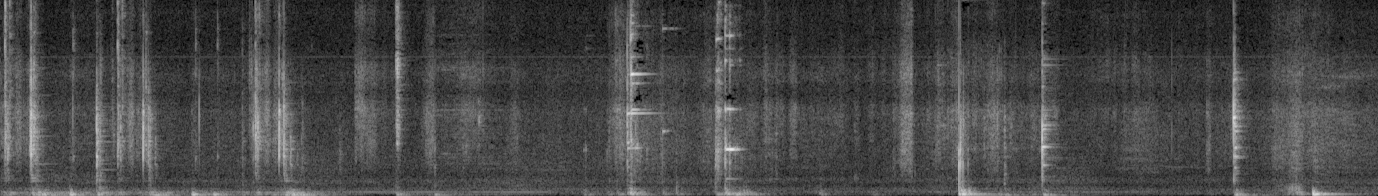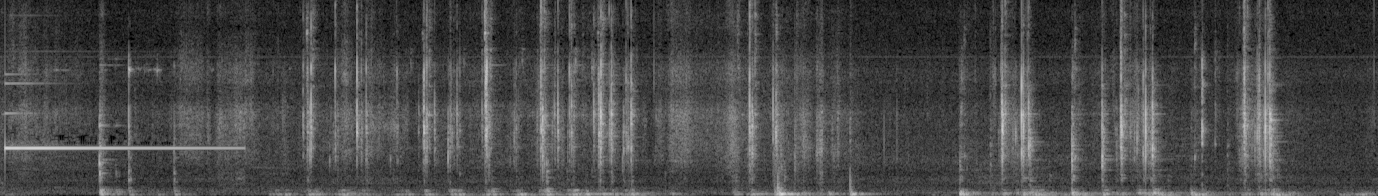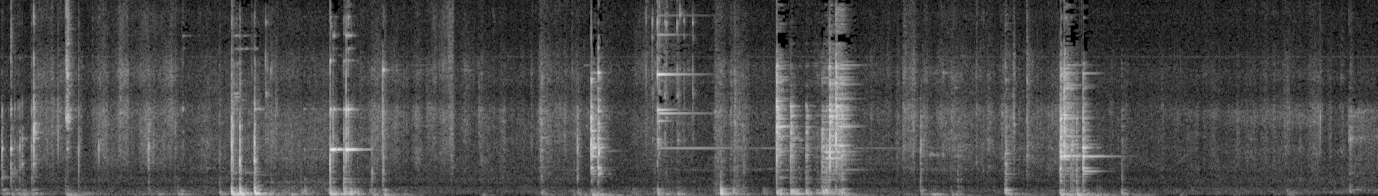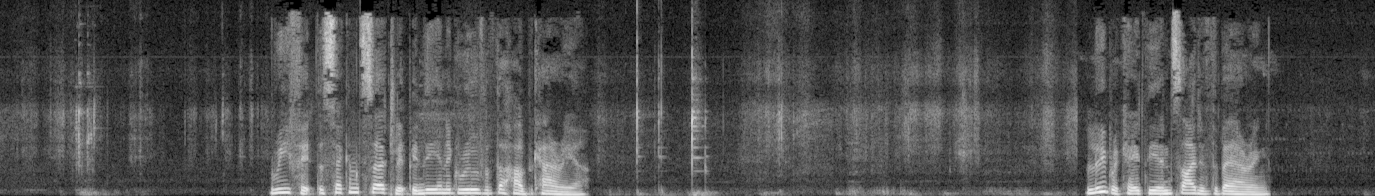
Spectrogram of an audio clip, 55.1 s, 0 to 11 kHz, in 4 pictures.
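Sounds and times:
metal clinks and knocks: 5.9 - 7.6, 13.9 - 20.2, 29.2 - 31.8, 33.3 - 38.9
ringing metallic ping: 13.8 - 16.2.

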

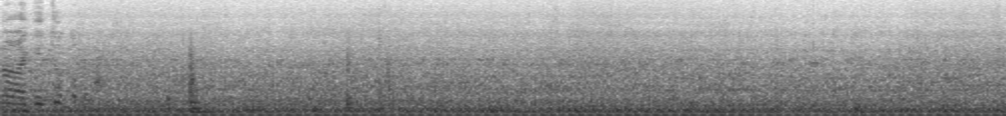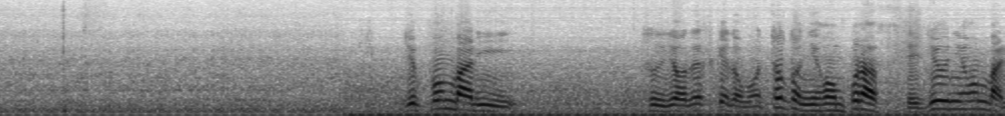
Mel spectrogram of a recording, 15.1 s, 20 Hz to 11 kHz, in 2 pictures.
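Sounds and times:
boat engine droning: 0.0 - 15.0
water rushing past hull: 0.0 - 15.0.

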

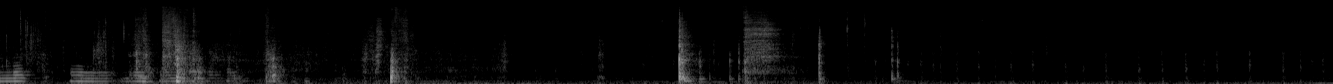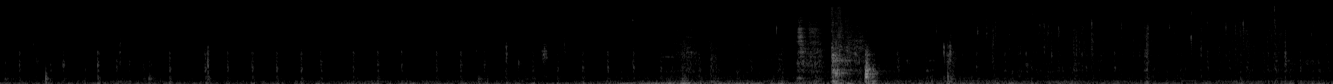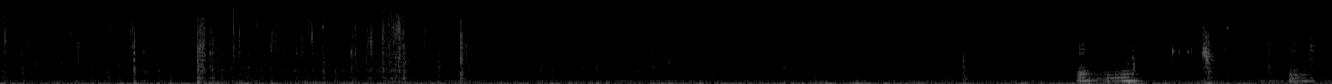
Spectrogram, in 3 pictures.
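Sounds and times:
plastic packaging crinkling: 0.0 - 1.8, 22.7 - 31.4
soft rapid ticking: 8.6 - 21.2, 31.8 - 33.5.

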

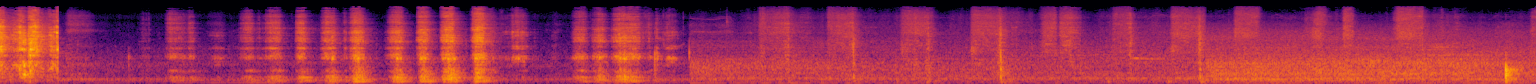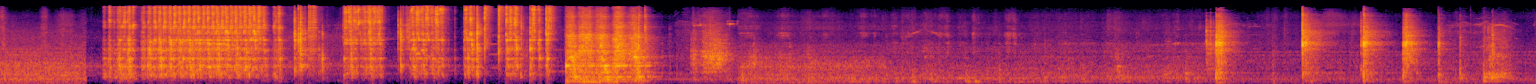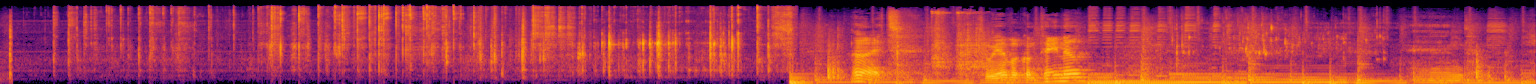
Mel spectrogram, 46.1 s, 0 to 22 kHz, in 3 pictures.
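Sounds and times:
hacksaw cutting metal rod: 1.7 - 5.1, 16.4 - 22.0
hand tool rubbing on wood: 41.6 - 43.2.

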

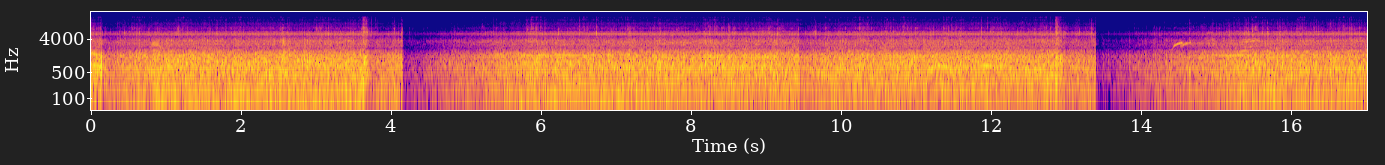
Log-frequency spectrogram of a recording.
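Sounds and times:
rushing outdoor background noise: 0.0 - 17.0.

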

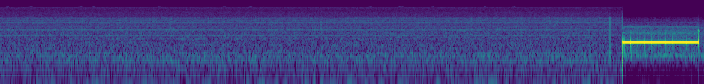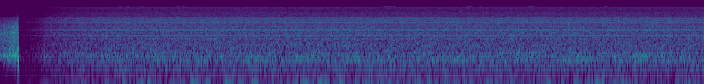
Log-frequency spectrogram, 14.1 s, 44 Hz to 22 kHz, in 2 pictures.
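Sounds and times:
radio channel hiss: 0.0 - 14.0
high beep: 6.2 - 7.1.

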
